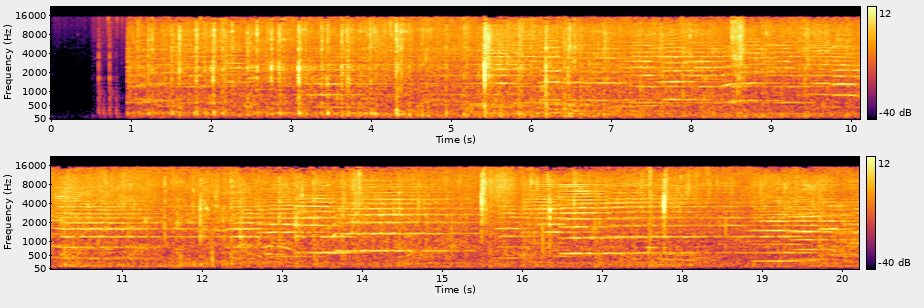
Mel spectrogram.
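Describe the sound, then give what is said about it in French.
A stroller's wheels roll steadily over a pebble-paved street surface, a continuous rattling rumble, mixed with a violinist playing in the street whose high, shifting, wavering tune rides on top. “une poussette sur l'espèce de revêtement en galet. Ça fait tout qu'un bruit”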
